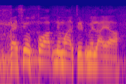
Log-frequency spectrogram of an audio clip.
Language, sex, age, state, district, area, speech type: Urdu, male, 18-30, Maharashtra, Nashik, urban, spontaneous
